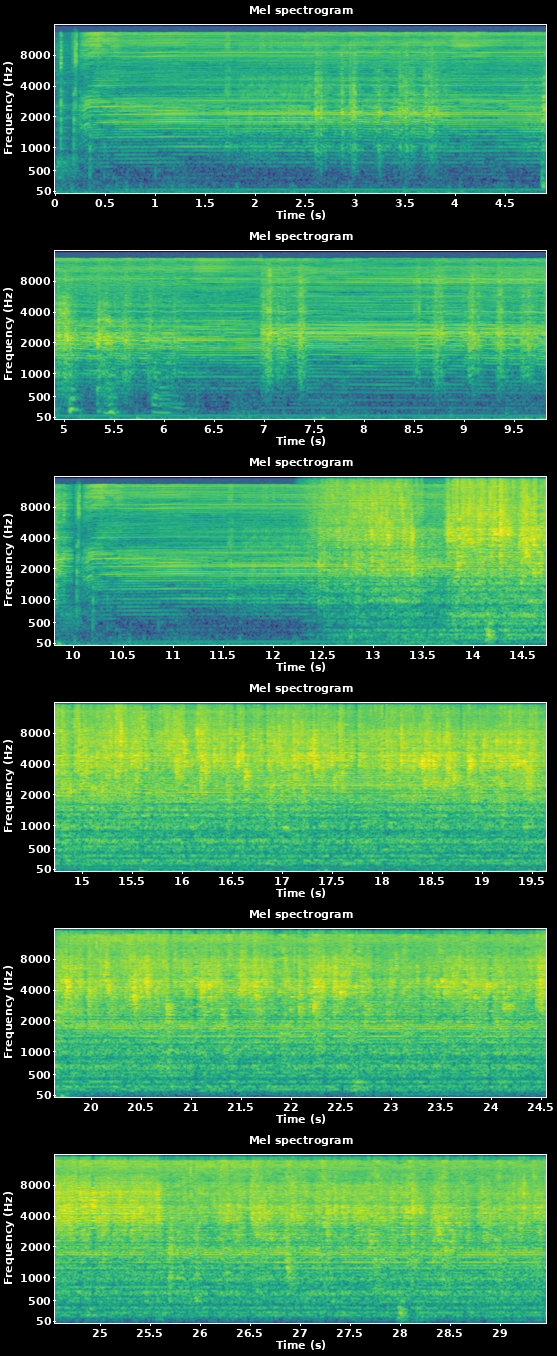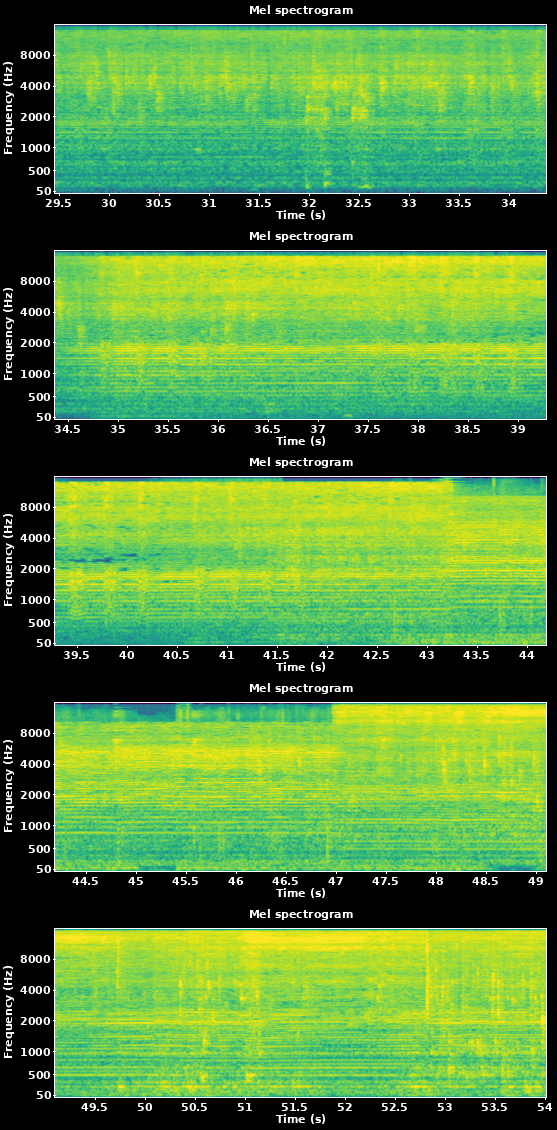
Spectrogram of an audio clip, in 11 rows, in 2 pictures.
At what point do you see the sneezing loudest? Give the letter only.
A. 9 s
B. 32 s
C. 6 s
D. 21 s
B.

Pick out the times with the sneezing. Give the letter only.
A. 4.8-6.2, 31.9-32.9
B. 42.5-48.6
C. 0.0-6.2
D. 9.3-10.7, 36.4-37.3
A.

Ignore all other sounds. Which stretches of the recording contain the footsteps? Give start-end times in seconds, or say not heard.
42.5-48.6.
